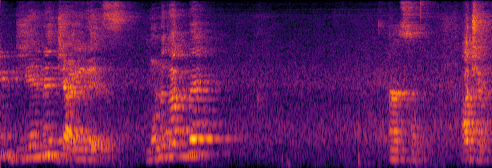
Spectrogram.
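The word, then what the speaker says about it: gyrase: হ্যাঁ স্যার আচ্ছা, কেউ কেউ এটাকে বলে থাকে ডিএনএ গাইরেজ, ঠিক আছে? কিন্তু অ্যাকচুয়াল প্রোনাউন্সিয়েশন তুমি যদি করতে চাও, অ্যাকচুয়াল প্রোনাউন্সিয়েশন সেটা হচ্ছে ডিএনএ জাইরেজ, ইট ইজ নট ডিএনএ গাইরেজ।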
